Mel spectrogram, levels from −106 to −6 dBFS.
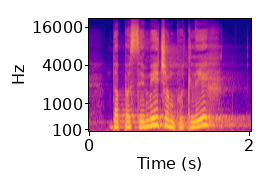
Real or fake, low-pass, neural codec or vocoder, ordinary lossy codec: fake; none; vocoder, 44.1 kHz, 128 mel bands every 512 samples, BigVGAN v2; none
